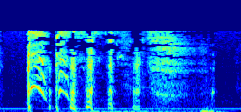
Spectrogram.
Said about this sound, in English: Here I am talking about how strong my immune system is, and I'm coughing my way into the commercial.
